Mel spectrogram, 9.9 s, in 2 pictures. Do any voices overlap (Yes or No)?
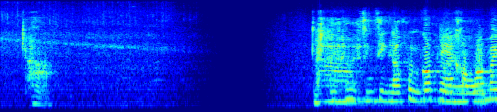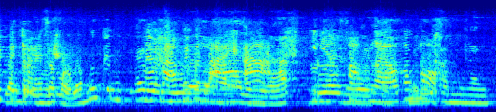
Yes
